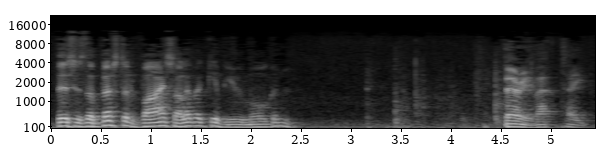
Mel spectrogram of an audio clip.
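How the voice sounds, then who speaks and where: A blunt, cynical police inspector. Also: male voice, fairly low pitch, animated, a little slow, darkish tone. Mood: hard. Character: cynical male police inspector, middle-aged. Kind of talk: 1980s radio drama acting.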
